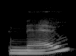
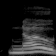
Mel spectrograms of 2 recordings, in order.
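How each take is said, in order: First: The vowel is said the local, non-American way. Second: The vowel is said the American way. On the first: "people here pronounce completely differently" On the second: "I learned your way"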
